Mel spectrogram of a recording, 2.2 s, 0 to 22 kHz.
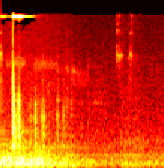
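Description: A single short click of small steel rifle parts, a G43 bolt and its locking flap, as the flap is fitted into the bolt, followed by faint handling.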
